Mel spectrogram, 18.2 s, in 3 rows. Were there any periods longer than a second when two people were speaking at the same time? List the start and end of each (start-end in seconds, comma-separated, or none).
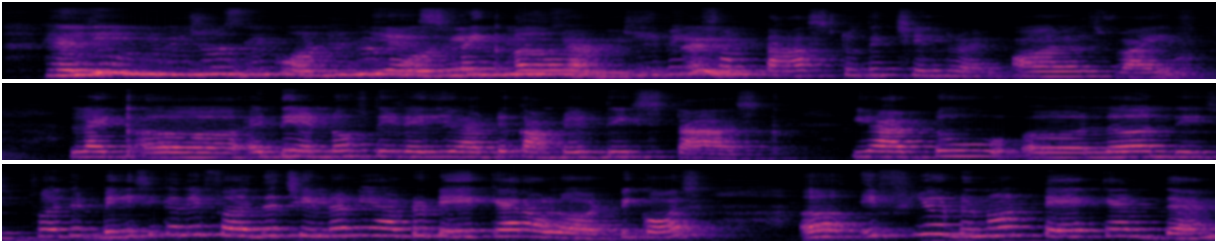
1.8-3.6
